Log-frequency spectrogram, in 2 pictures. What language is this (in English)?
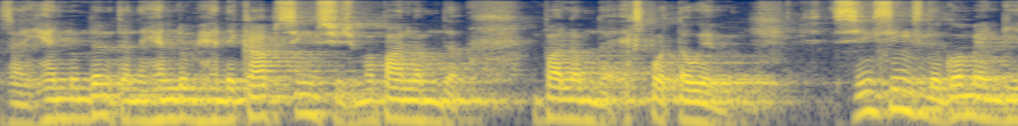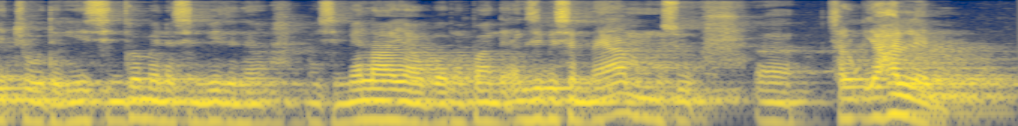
Manipuri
